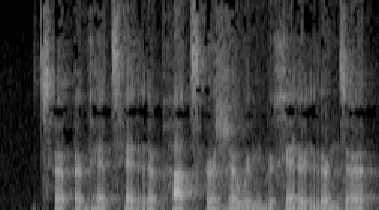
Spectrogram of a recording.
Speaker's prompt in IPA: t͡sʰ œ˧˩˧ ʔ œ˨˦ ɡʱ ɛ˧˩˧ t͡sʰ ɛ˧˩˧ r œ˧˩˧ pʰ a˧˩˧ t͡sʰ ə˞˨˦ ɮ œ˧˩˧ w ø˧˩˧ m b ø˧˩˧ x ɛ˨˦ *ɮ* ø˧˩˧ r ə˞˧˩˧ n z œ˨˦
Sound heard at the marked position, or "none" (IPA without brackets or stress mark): ɾ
